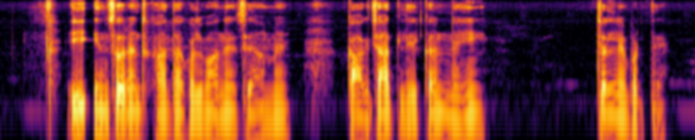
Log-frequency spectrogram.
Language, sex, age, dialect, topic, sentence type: Hindi, male, 18-24, Kanauji Braj Bhasha, banking, statement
